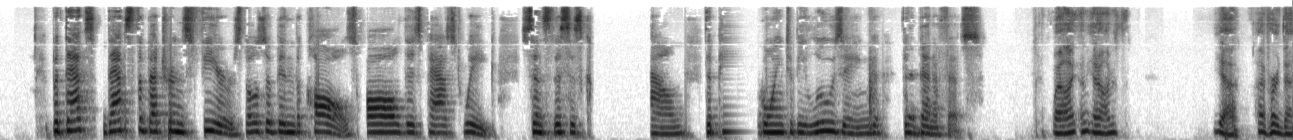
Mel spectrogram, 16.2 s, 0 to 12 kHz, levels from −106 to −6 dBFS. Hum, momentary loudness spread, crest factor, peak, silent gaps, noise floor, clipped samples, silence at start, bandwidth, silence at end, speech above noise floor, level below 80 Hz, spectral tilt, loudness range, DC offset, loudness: none; 12 LU; 18 dB; -2 dBFS; none; -80 dBFS; under 0.1%; 0.45 s; 10.5 kHz; 0 s; 62 dB; -54 dBFS; -4 dB/octave; 6 LU; under 0.1%; -18 LUFS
